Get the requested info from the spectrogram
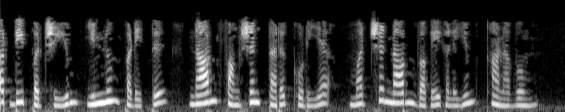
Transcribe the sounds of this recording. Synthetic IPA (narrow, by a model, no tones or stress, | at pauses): ɾɖipɐʈrɪjɯmɪnːɯmpɐɽɐɪt̪ːɯ | naːɾmfɐŋkʂɐnt̪ɐɾɐkːuːɽɪjɐ | mɐʈrɐnaːɾmʋɐɣɐɪɣɐɭɐjɯmkaːnɐʋɯm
